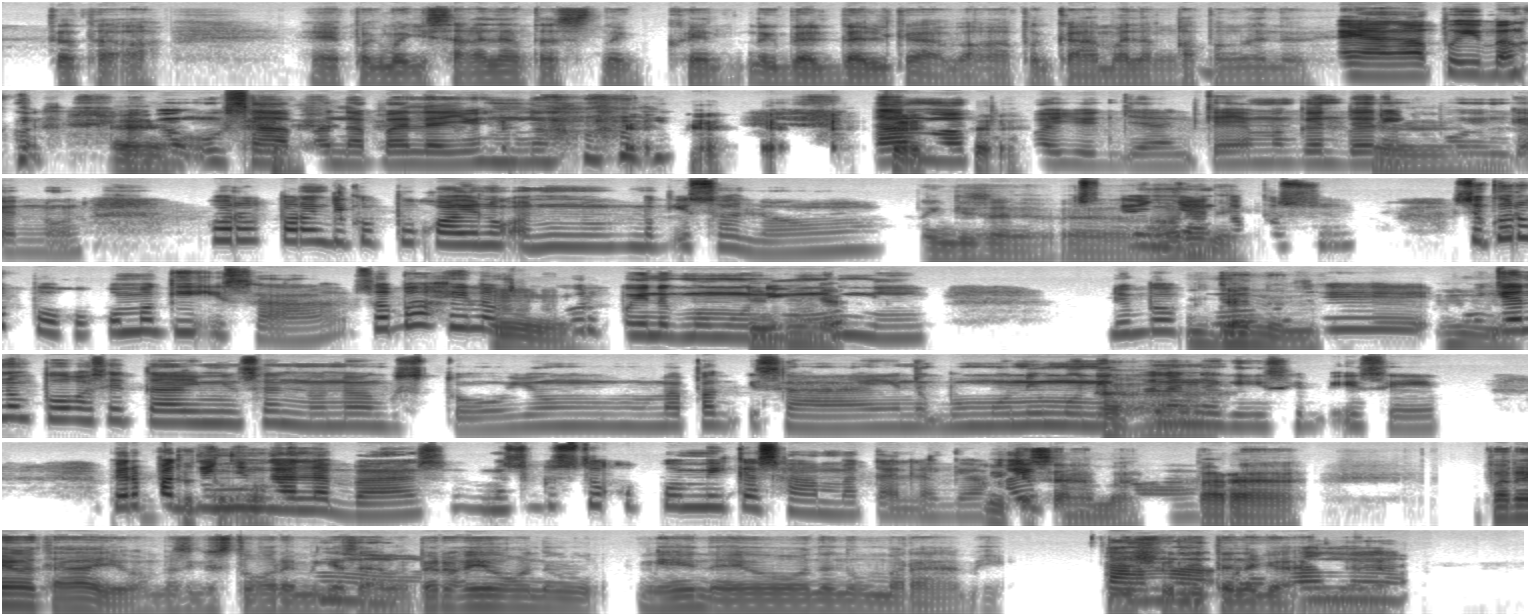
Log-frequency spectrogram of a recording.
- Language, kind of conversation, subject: Filipino, unstructured, Ano ang paborito mong gawin tuwing bakasyon?
- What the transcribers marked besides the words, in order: other background noise; chuckle; laugh; distorted speech; mechanical hum; tapping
